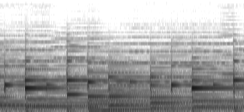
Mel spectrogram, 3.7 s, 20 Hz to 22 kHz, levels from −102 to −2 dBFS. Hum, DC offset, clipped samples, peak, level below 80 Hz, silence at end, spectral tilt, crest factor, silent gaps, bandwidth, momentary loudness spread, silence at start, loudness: none; under 0.1%; under 0.1%; -8 dBFS; -52 dBFS; 0 s; -8 dB/octave; 16 dB; none; 7 kHz; 9 LU; 0 s; -25 LUFS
